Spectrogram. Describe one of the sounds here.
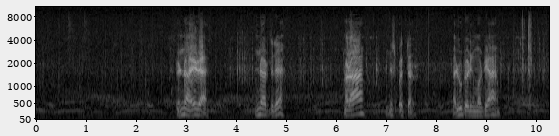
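Pigeons coo nearby.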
